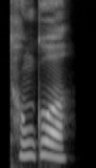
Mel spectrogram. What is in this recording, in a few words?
"tong1 guo4", 汉语口语; 汉语口语新时代-初级下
